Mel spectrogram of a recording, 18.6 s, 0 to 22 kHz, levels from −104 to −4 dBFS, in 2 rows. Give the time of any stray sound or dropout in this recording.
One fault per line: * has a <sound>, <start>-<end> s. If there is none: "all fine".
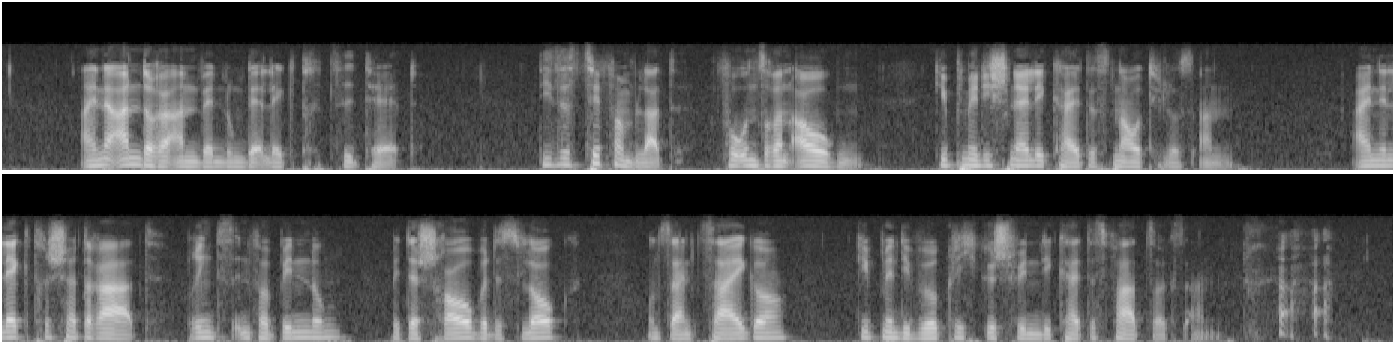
* has a laugh, 17.5-18.2 s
